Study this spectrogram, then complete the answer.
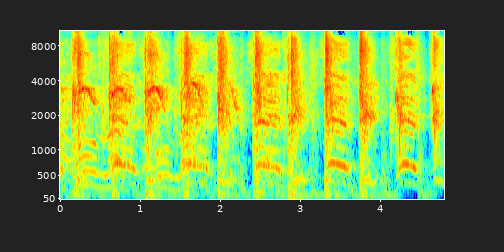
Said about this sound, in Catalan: Rebeu amb un fort aplaudiment a Sergi Mas!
